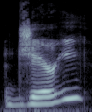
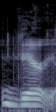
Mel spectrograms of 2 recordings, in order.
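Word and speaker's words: Gerry: Apparently it is pronounced Jerry, not Gary.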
